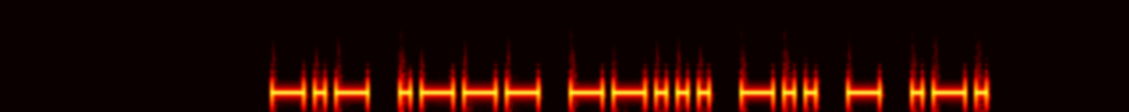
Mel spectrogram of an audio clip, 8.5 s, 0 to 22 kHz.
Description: Morse code, heard as a keyed tone, about 15 wpm, 700 Hz. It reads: KJ7DTR
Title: USA Call Signs - 6 Characters - Repeated 3x - 15wpm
